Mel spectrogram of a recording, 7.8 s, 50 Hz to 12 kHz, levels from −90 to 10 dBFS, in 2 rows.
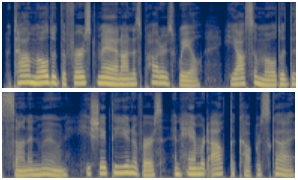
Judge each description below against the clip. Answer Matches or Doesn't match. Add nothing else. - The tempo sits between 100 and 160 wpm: Doesn't match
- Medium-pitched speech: Matches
